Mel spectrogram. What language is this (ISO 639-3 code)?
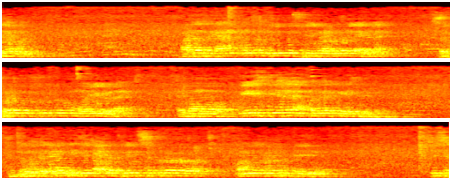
mar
